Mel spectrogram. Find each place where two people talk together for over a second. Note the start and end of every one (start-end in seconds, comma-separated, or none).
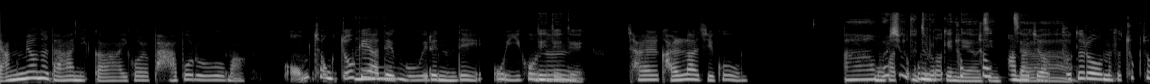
8.7-10.8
